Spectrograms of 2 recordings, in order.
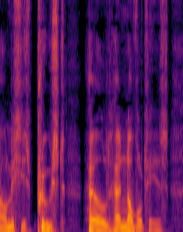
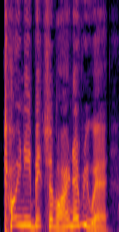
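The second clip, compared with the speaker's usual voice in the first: rattled off fast; 13 semitones higher, faster than usual. Acted. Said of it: "I stress".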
